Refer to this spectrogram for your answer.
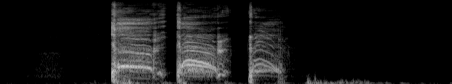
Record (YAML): cough_length: 4.5 s
cough_amplitude: 23314
cough_signal_mean_std_ratio: 0.44
survey_phase: beta (2021-08-13 to 2022-03-07)
age: 45-64
gender: Male
wearing_mask: 'No'
symptom_none: true
smoker_status: Ex-smoker
respiratory_condition_asthma: true
respiratory_condition_other: true
recruitment_source: REACT
submission_delay: 6 days
covid_test_result: Negative
covid_test_method: RT-qPCR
